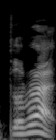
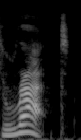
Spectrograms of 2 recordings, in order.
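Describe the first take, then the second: First: The word starts with an added d sound. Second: The word starts with a plain r sound. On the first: The speaker calls it wrong. "how does he add letters onto words that don't need to be there?" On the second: The speaker calls it right. "It's rat"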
